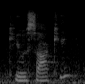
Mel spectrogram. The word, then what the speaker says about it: Kiyosaki: Yeah, one day I was browsing at a bookstore and I saw a book written by the Rich Dad Poor Dad guy, Kiyosaki.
